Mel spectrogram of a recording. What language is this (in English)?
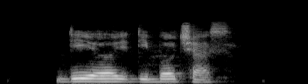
Esperanto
